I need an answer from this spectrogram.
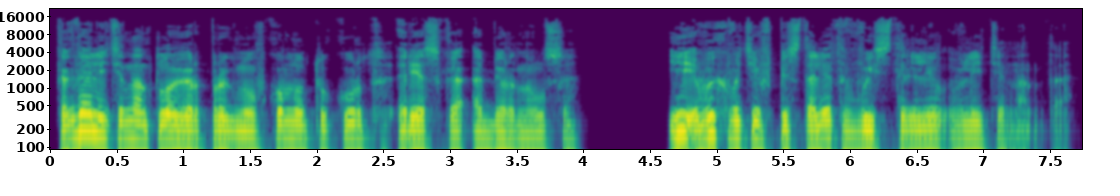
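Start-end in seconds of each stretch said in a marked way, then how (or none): none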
